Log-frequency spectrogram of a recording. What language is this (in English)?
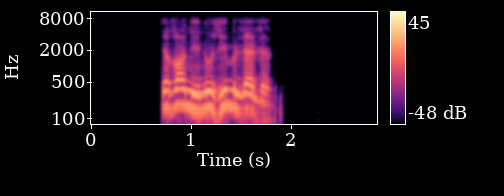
Kabyle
